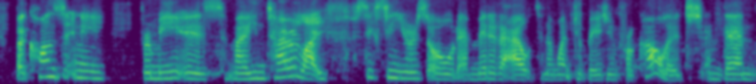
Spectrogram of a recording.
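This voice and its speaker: Here a woman speaks with a Chinese accent. Her pitch is fairly high. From China, Jiangxi province. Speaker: discussion participant. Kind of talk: group discussion. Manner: halting.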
